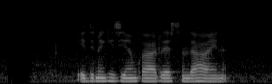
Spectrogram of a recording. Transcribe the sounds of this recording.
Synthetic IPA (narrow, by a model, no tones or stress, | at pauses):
ed̪inəkis̬ijamkaːɾejasand̪əɦaenə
